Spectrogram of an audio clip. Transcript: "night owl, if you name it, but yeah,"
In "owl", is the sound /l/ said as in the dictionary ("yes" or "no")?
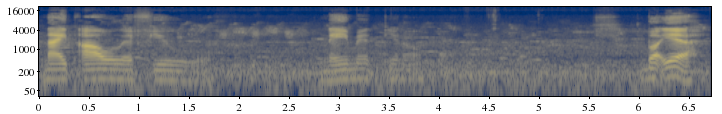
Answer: yes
